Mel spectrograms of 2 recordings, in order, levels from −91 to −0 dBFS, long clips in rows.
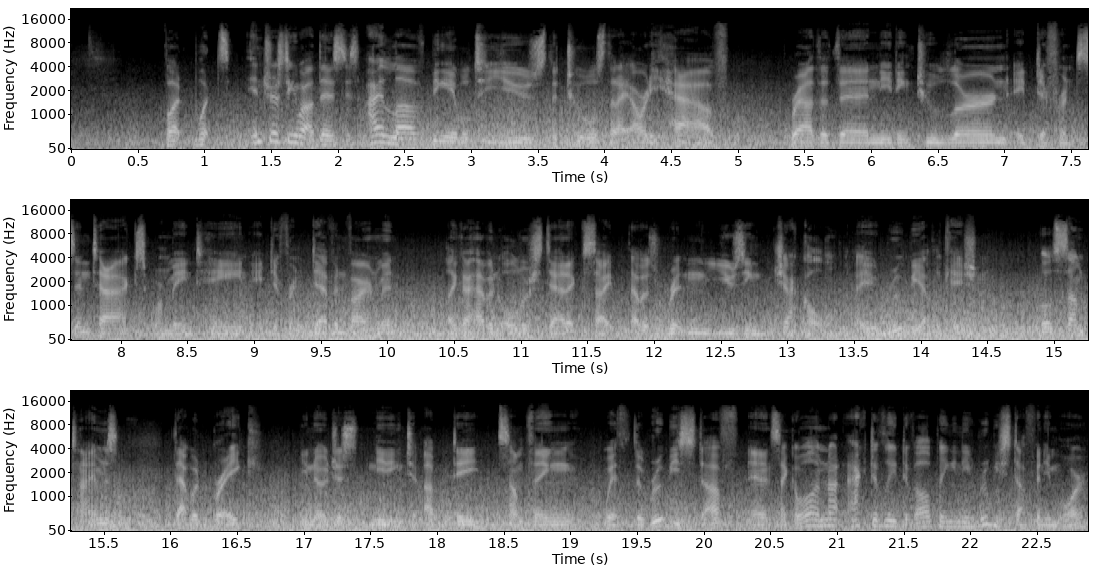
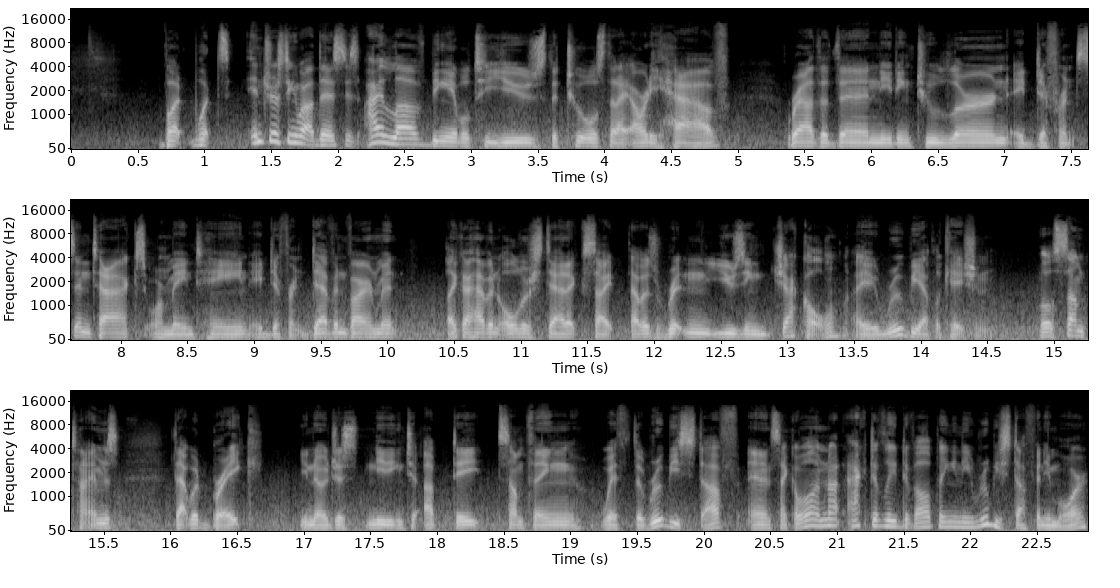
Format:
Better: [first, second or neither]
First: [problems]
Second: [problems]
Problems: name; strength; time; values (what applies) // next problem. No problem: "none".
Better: second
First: wind noise on the microphone; heavy; 4 dB below the speech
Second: wind noise on the microphone; occasional gusts; 20 dB below the speech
